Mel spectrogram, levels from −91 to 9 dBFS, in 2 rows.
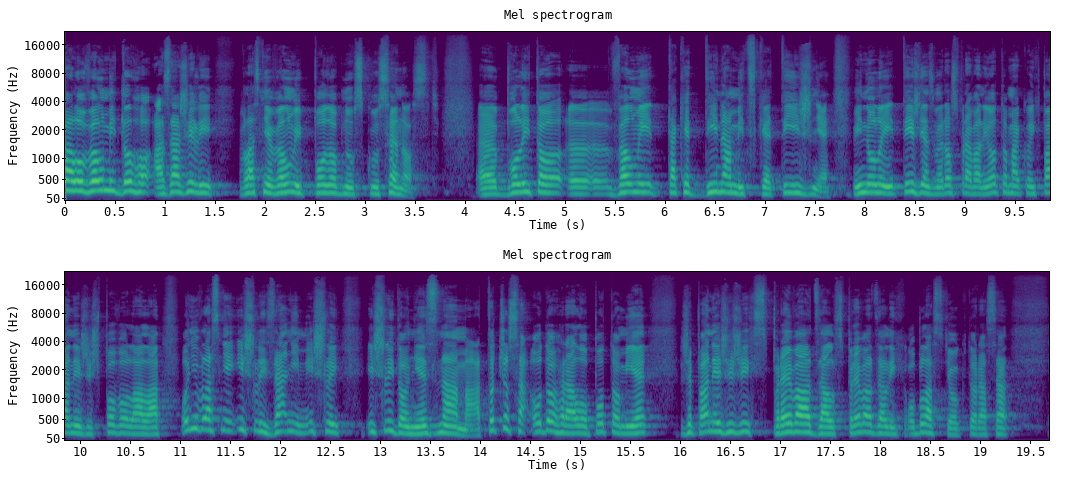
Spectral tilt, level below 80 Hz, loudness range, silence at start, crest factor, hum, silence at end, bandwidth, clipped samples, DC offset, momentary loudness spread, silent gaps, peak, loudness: -5 dB/octave; -82 dBFS; 2 LU; 0 s; 20 dB; none; 0.4 s; over 20 kHz; under 0.1%; under 0.1%; 8 LU; none; -8 dBFS; -28 LUFS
